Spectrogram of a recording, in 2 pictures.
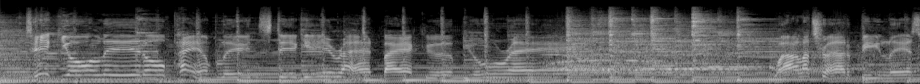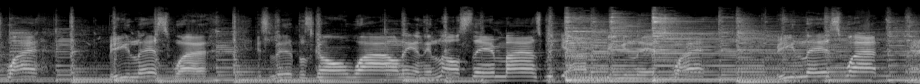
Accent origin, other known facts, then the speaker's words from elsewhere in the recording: Mississippi, United States; Y'all, I'm from Mississippi.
